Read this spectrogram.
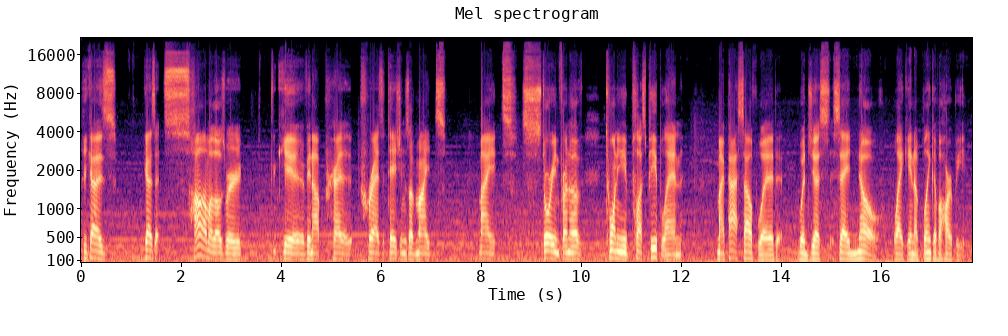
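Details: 21-year-old man with a stutter since he could talk, worked on for years and helped by slowing down; word and part-word repetitions persist; stuttering.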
